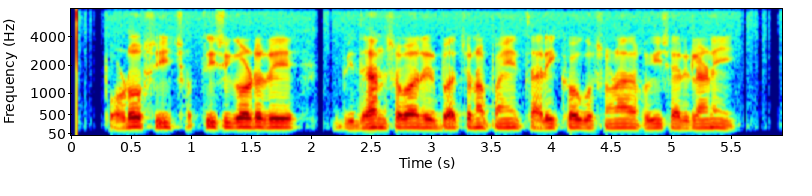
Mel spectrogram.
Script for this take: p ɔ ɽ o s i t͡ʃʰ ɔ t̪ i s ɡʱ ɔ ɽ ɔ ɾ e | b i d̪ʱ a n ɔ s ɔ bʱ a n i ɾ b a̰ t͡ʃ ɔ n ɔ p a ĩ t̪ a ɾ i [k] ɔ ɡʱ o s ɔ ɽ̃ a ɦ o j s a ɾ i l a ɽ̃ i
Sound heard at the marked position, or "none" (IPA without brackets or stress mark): kʰ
